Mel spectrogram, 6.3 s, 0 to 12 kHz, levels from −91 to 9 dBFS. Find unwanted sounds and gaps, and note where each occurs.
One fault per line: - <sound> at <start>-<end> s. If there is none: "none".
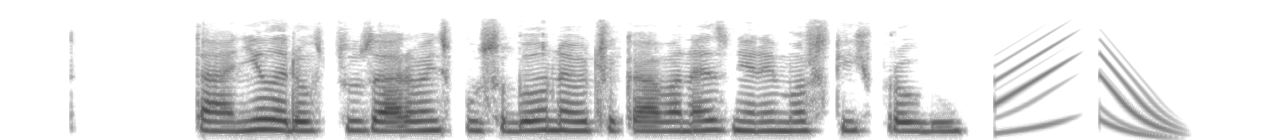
- chirp at 5.0-6.0 s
